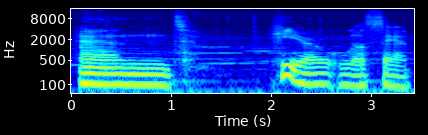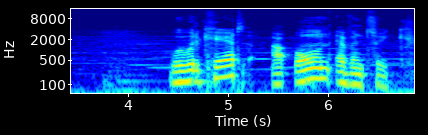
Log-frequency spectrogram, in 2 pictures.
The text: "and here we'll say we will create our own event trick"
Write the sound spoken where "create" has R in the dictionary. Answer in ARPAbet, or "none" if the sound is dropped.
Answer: none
